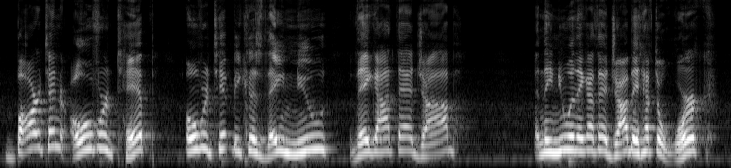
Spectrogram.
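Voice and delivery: high, mock-shocked questions; sarcastic disbelief. Podcaster ranting about overtipping bartenders, sarcastic disbelief.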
